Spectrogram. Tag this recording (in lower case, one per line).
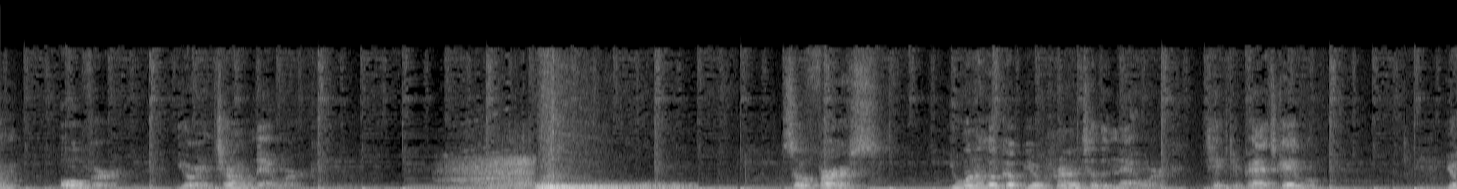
speech
music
